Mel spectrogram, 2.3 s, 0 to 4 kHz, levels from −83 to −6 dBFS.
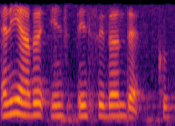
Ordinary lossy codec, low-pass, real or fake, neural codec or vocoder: none; 3.6 kHz; real; none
